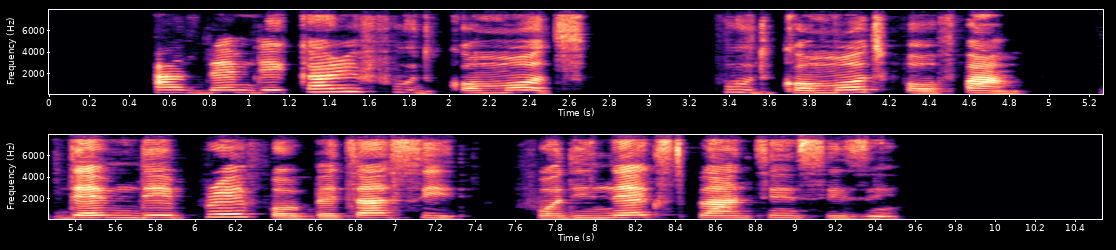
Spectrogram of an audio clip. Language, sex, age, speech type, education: Nigerian Pidgin, female, 30-45, spontaneous, tertiary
